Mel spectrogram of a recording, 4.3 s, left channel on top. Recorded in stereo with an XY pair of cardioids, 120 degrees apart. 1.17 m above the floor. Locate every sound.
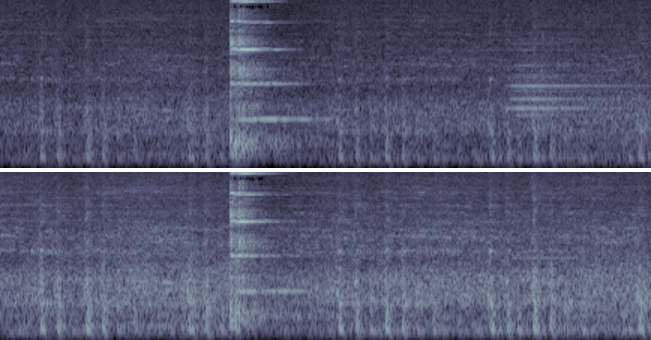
1.5 s a clink: 10° right, 0.8 m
